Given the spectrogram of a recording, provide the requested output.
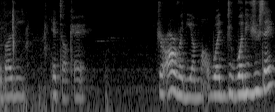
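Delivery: ordinary talk, nothing marked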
